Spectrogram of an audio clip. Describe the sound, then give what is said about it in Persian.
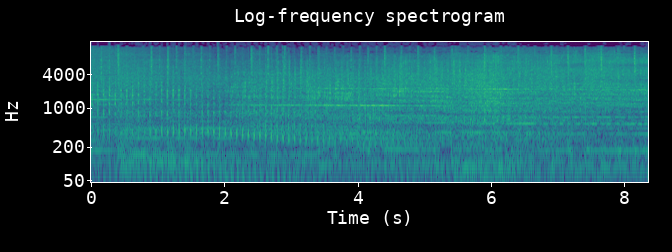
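A helicopter flies overhead, its rotor blades chopping in a fast, steady rhythm over a loud engine roar that stays strong throughout, with no voices. “با این وضع که نمیتونیم دو مایل راه تا فرودگاه بریم، مخصوصا با اون هلیکوپتر.”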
